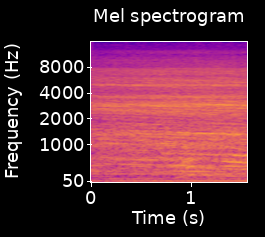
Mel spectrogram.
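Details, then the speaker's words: Used 220 V electric motor test-run with a breaker as switch: steady, dense whirring hum with a rough, gritty edge from a worn bearing. It winds down easily, so the bearing is not totally gone; it is greasable. "Yeah, man. You hear that bearing? I do. I hear good. Look at this. It's greasable. Yeah. But it's winding down nice and easy, so it's not totally cooked."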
